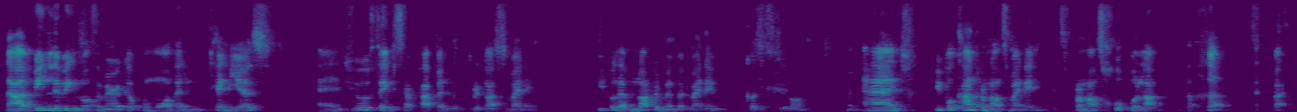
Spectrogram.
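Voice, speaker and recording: South African lecturer, lowish voice, easygoing storyteller, roomy hall heard from afar. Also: male voice, a little fast. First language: Northern Sotho. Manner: relaxed storytelling with frequent fillers. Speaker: guest lecturer. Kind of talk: public physics lecture. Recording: echoey lecture hall from a distance.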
